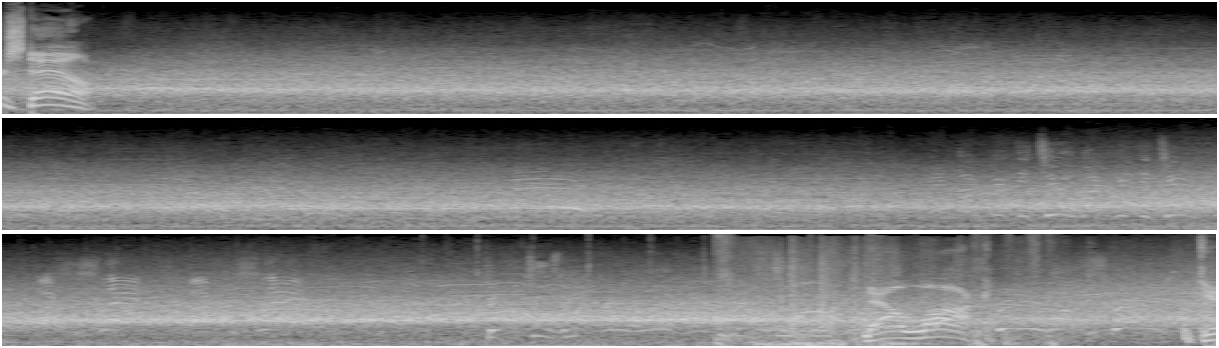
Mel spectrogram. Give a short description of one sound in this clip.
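A large stadium crowd roars and cheers steadily, growing louder later on.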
